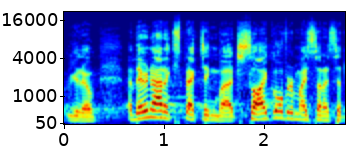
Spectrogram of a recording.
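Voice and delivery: ordinary delivery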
